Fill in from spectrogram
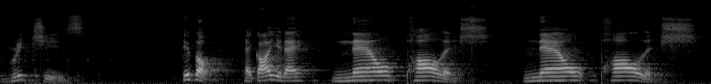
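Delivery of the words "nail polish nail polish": very slow "Nail polish" with a full sh; final sh sound. Shown as a demonstration. Teacher modelling new vocabulary, slow with clear final sh. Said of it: "Âm cuối cùng của nó là âm sh".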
